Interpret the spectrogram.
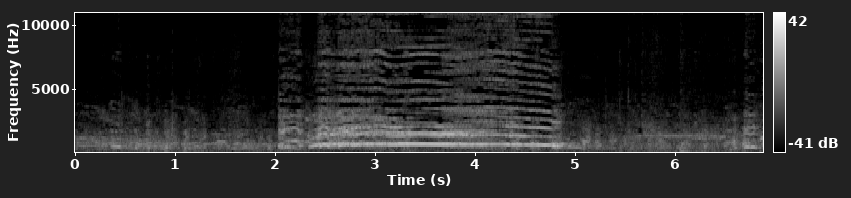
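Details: Black Copper Marans rooster on a hatchery breeding farm: one long drawn-out crow lasting nearly three seconds, strained and level with a drop at the end, amid quieter clucking from other chickens.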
